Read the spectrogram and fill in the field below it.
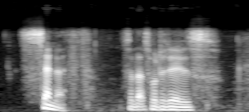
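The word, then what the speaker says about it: Senedd: here that says uh the Welsh Senate is actually the Senate pronounced senith senith so that's what it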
